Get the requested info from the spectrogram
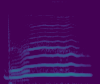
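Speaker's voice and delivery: drawn-out ghostly boo; spooky ghost boo. Acted. Storyteller haunting the listener, ghostly moan.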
